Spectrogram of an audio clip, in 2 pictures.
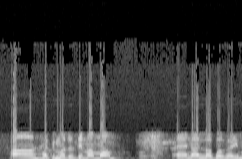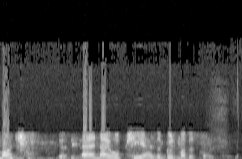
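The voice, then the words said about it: Speaks English with an accent. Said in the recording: “your accent, are you Middle Eastern?”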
